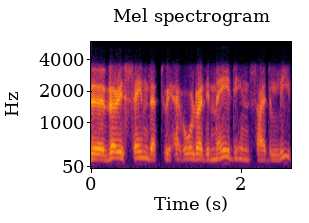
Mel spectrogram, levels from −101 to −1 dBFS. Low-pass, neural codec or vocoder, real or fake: 5.4 kHz; none; real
